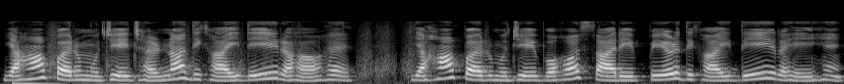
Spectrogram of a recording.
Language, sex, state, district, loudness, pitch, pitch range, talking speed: Hindi, female, Madhya Pradesh, Katni, -16 LUFS, 205 Hz, 190-230 Hz, 130 wpm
